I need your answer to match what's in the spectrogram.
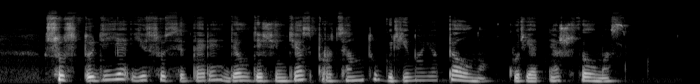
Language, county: Lithuanian, Klaipėda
